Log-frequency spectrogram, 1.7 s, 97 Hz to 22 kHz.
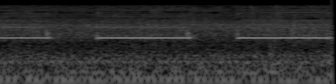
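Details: Reverse warning beep on a Toyota Corolla Altis automatic, after no-crank/no-start diagnosis and shifter cover removal: clear high-pitched half-second beeps repeating roughly every 0.7 s over a low cabin hum; reverse warning working normally.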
